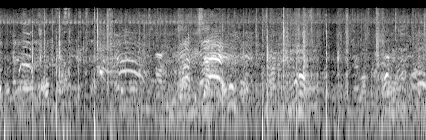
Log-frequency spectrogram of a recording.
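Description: High-pitched shouts and calls from players and onlookers during an outdoor futsal game, with sharp knocks of the ball being kicked and footfalls on the concrete court. The shouting is thickest in the first half.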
